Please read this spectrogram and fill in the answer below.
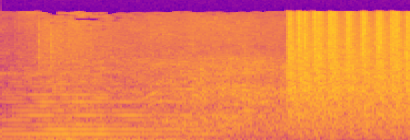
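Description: A held music chord, broken about one and a half seconds in by a rapid burst of automatic rifle fire from several guns.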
